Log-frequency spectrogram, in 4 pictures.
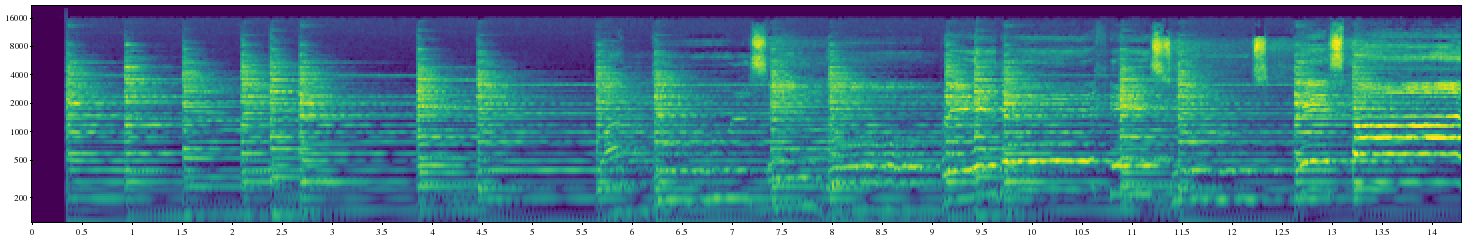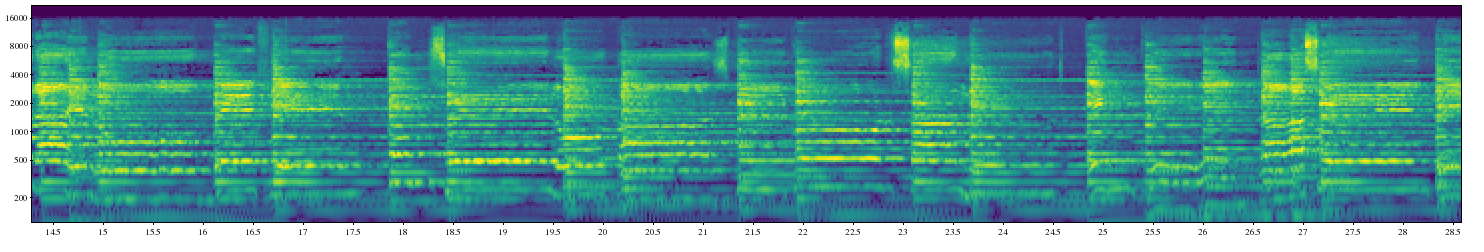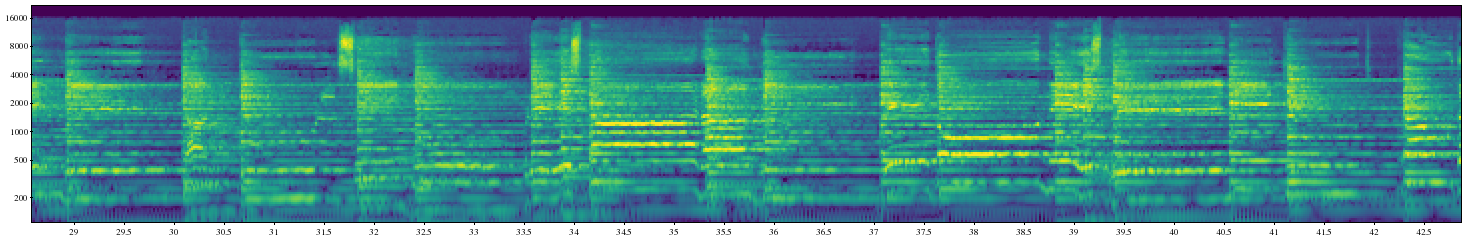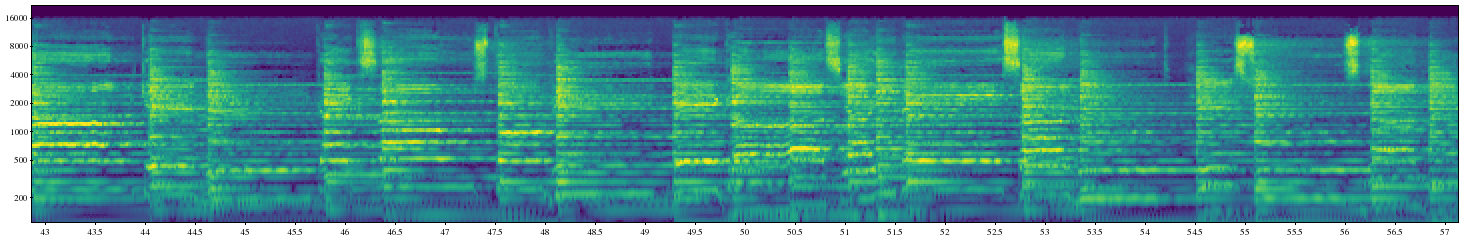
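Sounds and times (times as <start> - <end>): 
hymn melody with words: 0.0 - 57.1.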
